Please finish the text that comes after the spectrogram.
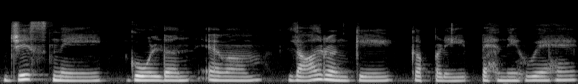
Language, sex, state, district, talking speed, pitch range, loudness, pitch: Hindi, female, Punjab, Kapurthala, 105 wpm, 180-195 Hz, -18 LUFS, 185 Hz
